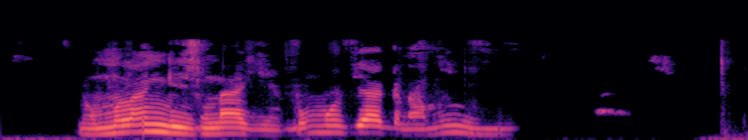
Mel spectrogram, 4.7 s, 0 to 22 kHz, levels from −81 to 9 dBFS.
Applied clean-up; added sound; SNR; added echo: neural mask model Resemble Enhance denoiser.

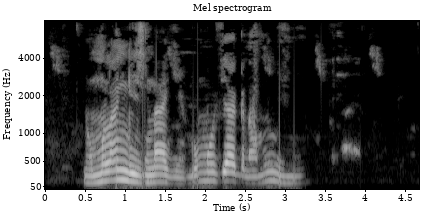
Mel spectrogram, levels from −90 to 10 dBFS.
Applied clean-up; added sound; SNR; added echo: none; none; none; none.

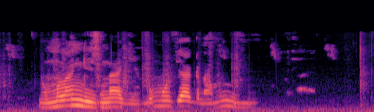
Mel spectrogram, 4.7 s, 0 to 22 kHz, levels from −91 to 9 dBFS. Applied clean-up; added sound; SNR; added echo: none; Writing; 18 dB; none.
